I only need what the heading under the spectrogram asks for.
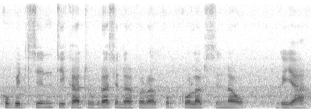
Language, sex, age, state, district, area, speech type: Bodo, male, 30-45, Assam, Kokrajhar, rural, read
